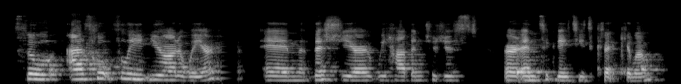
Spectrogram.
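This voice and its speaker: A woman talks with a Scottish accent. Her pitch varies in an ordinary way. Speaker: primary school teacher. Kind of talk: school presentation to parents. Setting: video call.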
